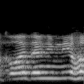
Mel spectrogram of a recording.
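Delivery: high, loud street-preacher's call; loud public greeting. Acted. Preacher demonstrating street evangelism with a loudspeaker, loud greeting. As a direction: hail a crowd at full voice. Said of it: "我大聲講".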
